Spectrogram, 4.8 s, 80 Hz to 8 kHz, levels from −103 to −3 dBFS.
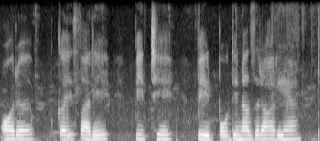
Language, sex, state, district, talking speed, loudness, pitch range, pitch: Hindi, female, Punjab, Pathankot, 125 wpm, -14 LUFS, 230-240 Hz, 235 Hz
